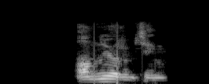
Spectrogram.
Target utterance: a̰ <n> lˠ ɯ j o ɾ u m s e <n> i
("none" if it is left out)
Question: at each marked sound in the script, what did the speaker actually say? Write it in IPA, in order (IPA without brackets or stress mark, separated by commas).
n, n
